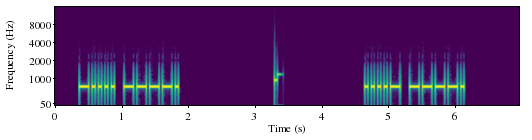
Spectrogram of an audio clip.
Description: Morse code, heard as a keyed tone, about 25 wpm, 700 Hz. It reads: 69 49
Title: Numbers - 2-Digit 25wpm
